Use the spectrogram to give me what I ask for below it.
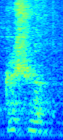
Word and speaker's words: Krishna: mantra, we should pronounce Krishna clearly, otherwise we don't get 100% benefit according to Harinam Chintamani. So, it's Krishna. The tongue should bend, Krishna, and then touch the top of the palate.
